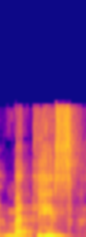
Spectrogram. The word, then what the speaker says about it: Mattice: Katherine, welcome to the show and I hope that I have pronounced your name because it's a French name, Matis, right?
